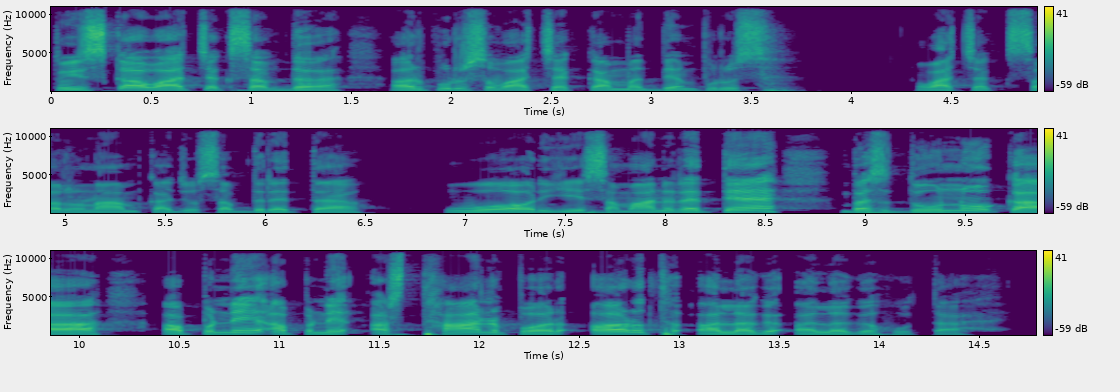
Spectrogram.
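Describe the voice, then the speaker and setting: A male teacher giving a grammar lesson, repeating each example sentence slowly for students to copy. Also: fairly high pitch, sharp tone, clear, resonant tone, no room sound, studio quality. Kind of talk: classroom lesson.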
